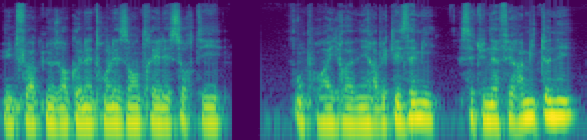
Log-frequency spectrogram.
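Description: A man voicing a cold, calculating brigand in an audiobook, calm and authoritative. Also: fairly low pitch, fast, slightly rough. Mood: commanding.

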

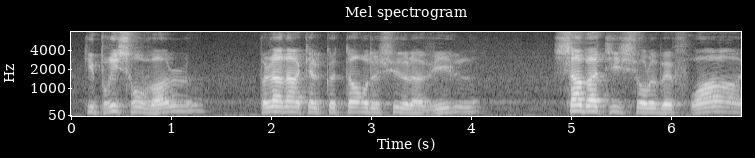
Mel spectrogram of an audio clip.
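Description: A man reading a folk tale aloud in a measured, even way. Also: fairly high pitch. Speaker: narrator. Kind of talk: storybook reading.

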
